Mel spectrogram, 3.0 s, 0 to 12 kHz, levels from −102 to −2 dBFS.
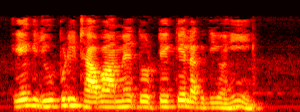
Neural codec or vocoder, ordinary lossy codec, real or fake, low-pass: none; MP3, 64 kbps; real; 7.2 kHz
